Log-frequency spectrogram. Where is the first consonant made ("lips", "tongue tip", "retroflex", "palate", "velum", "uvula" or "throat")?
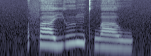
lips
